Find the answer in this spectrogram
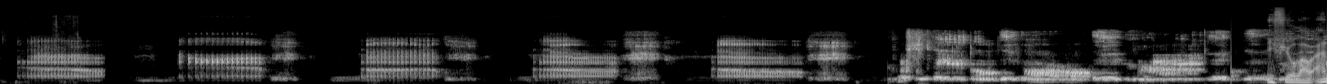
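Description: A koala gives a series of deep, rasping, belch-like grunts, followed by a spoken voice.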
